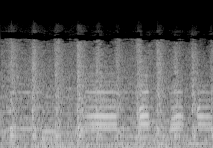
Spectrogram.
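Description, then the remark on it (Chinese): A train bound for Sunlight Island (日光岛) running steadily along the tracks, with a continuous loud rumble, a rhythmic clickety-clack of wheels and faint metallic whining tones on top. No voices. “迪克又上了去日光岛的火车。”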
